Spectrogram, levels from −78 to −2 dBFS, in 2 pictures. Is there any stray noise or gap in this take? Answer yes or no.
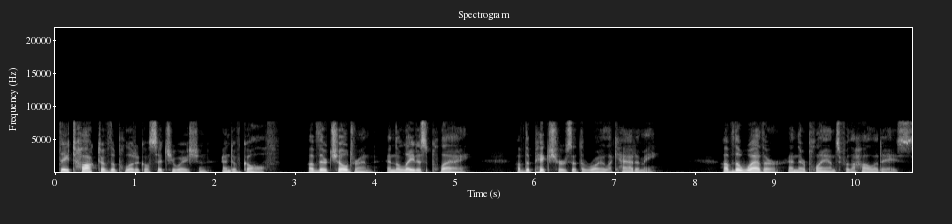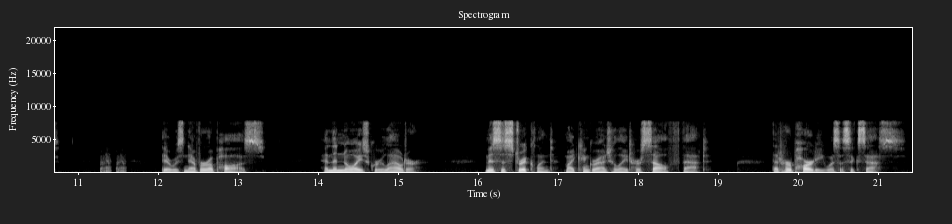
yes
